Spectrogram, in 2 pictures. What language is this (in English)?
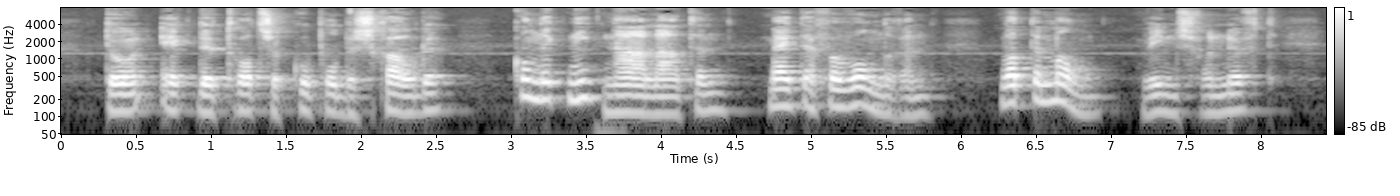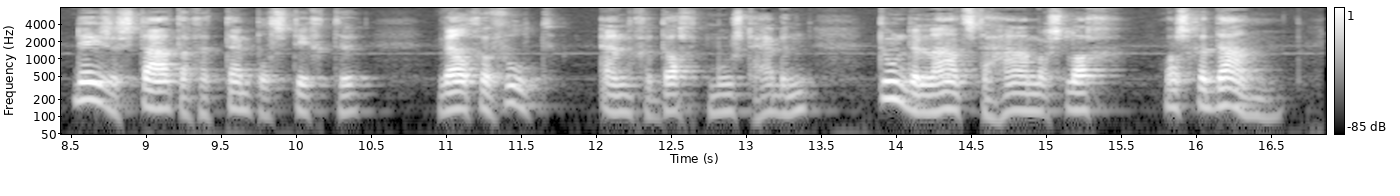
Dutch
